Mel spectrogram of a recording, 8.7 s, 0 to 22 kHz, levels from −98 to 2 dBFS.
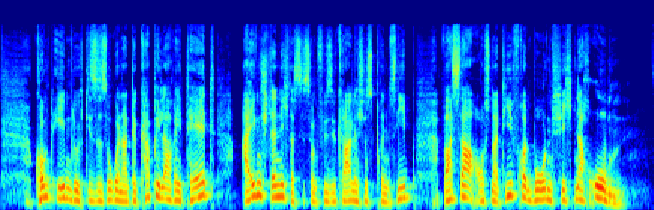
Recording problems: none

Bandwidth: 14.5 kHz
